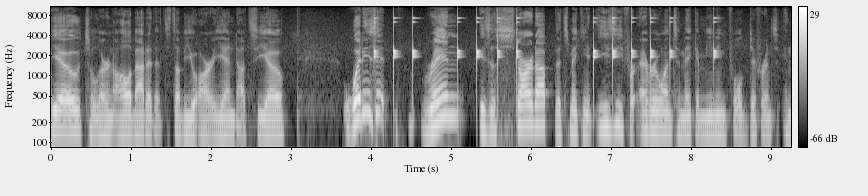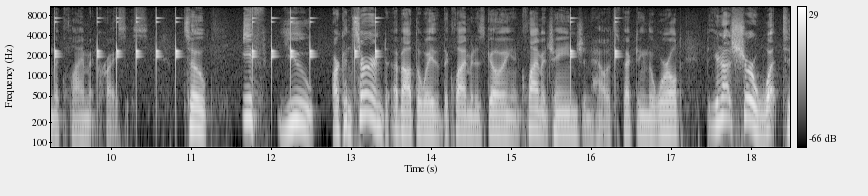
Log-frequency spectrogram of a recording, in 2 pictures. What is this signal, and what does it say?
Tap code, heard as taps on glass, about 4 knocks a second, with speech in English. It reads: OVER A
